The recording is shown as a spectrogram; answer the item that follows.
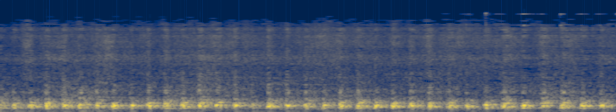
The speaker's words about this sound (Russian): Ну, короче, давайте дальше мы дышим хастрикой. Глазки закрыты. Быстрый вдох, выдох носом, как я вам показала. Поехали.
